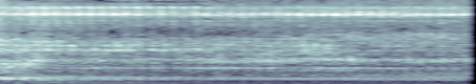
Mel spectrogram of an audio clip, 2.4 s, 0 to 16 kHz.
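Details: Vevor 5500W EM 5500-48L inverter on battery power under heavy load (about 2.8 kW plus compressors): a steady high-pitched whine over even cooling-fan rush, staying constant. Normal operation, nothing faulty.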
